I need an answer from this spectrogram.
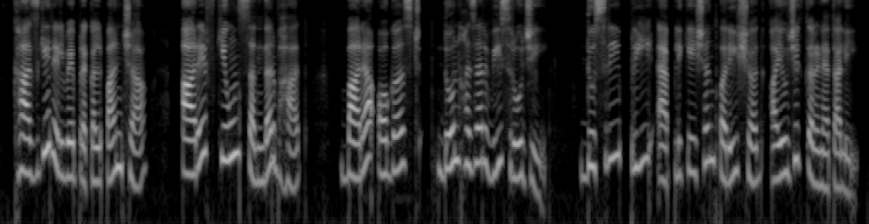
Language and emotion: Marathi, neutral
